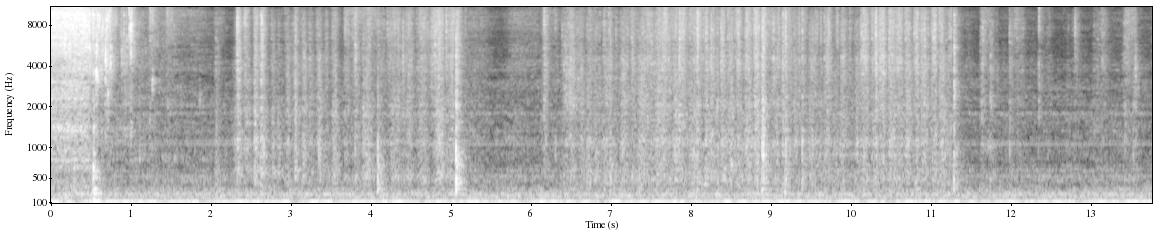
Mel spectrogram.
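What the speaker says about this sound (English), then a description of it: "We're going to add some water." Steady water running from a tap into a sink while working up a shaving lather, a constant splashing hiss with a few faint clinks, no talking.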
